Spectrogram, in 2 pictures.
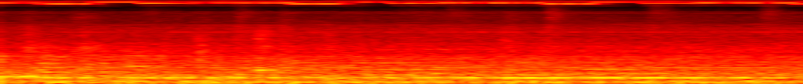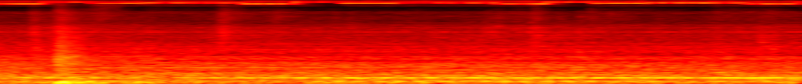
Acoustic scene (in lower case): cafe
